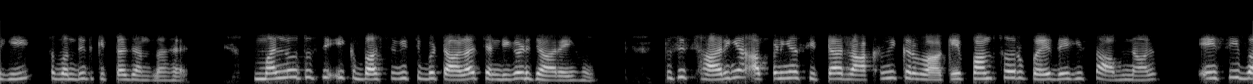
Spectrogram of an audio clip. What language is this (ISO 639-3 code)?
pan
